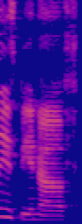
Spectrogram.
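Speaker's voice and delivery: ordinary delivery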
